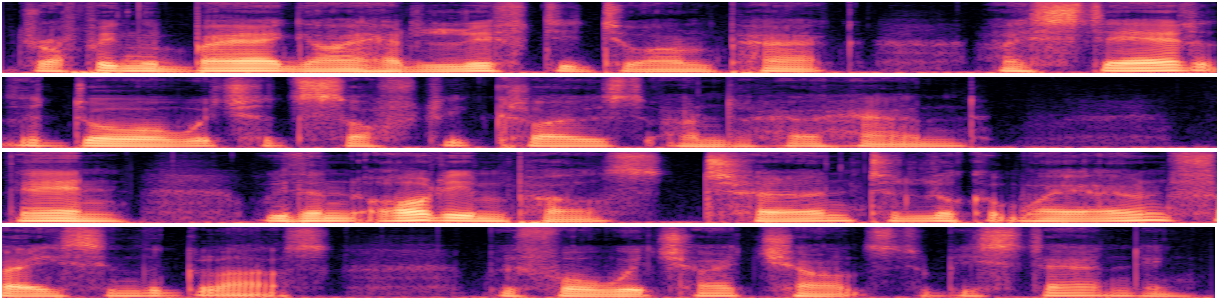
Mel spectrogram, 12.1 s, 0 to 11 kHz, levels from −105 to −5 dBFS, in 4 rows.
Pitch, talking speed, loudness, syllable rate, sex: 105 Hz, 205 wpm, -20 LUFS, 5.4 syllables/s, male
